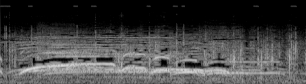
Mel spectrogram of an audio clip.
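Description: A crowd applauds and cheers steadily for about three seconds, with loud whoops and shouts rising above a dense wash of clapping that thins slightly toward the end.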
